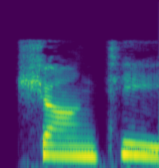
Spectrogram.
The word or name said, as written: shangti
